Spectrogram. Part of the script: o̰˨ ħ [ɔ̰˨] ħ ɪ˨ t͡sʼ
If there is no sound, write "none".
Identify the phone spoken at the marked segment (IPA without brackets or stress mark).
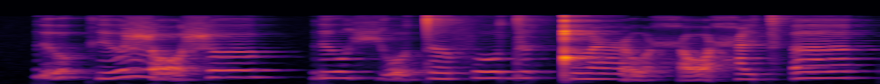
ɔ̰˨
